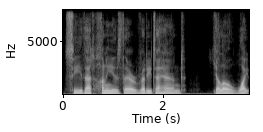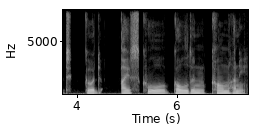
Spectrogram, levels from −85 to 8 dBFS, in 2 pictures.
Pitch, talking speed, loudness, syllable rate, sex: 105 Hz, 135 wpm, -20 LUFS, 4.3 syllables/s, male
